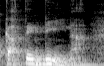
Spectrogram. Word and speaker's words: Catilina: Sui nostri libri di storia il suo nome compare come Catilina, mentre invece anticamente era scritto Catellina e si pronunciava Catellina, che in sardo vuol dire cagnetta.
